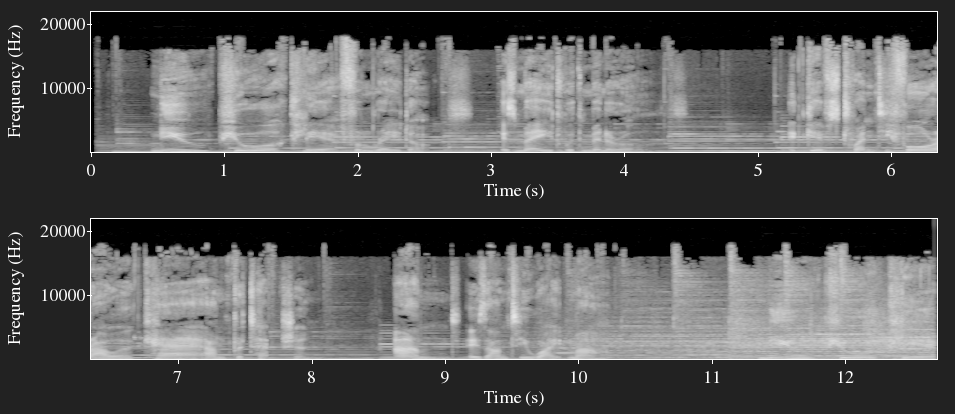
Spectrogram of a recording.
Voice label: Commercials, A rich and velvety Welsh voice.; 20s-40s; Fluent Welsh and Spanish speaker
